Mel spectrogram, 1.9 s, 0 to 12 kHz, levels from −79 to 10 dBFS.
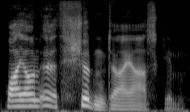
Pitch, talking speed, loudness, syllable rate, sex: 140 Hz, 220 wpm, -19 LUFS, 3.9 syllables/s, male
